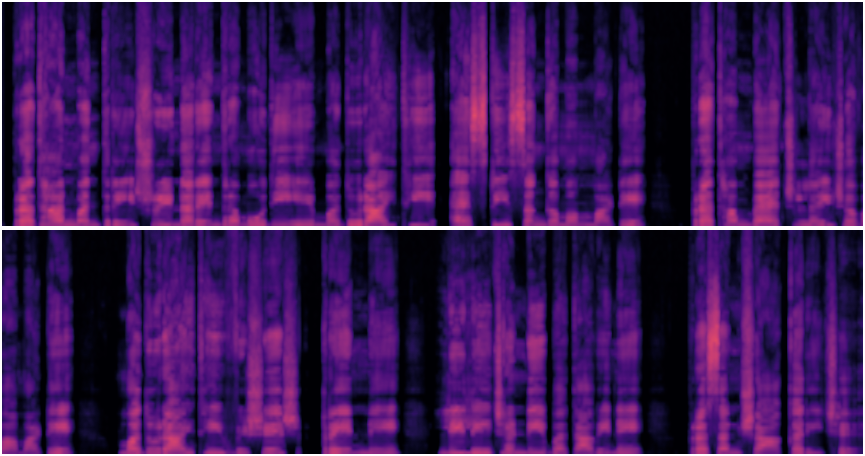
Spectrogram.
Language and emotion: Gujarati, neutral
